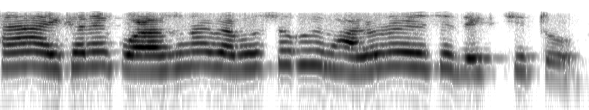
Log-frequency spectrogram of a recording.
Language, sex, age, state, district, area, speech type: Bengali, female, 18-30, West Bengal, Bankura, urban, conversation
